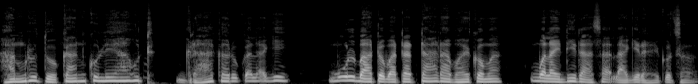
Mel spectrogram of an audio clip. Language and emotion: Nepali, sad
